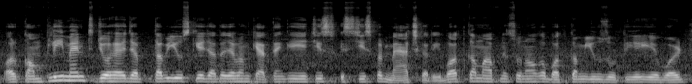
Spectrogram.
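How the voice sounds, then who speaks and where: A man's voice: medium pitch, quick pace, slight background noise. A middle-aged man from Pakistan teaching English vocabulary in a patient, explanatory way, repeating words to model their pronunciation and correcting himself as he goes. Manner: corrects himself mid-sentence.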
